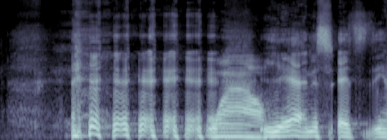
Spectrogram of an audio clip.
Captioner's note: laugh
